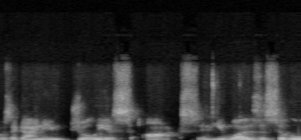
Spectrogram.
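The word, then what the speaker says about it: Ochs: Ox, O-X.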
